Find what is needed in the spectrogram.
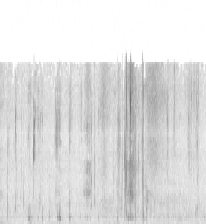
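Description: Small dog chewing and crunching a dog treat: faint, irregular crunches and clicks.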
